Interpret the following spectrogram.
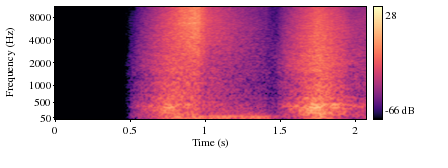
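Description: Two whoosh sound effects, each a swell of hiss over a deep bass rumble: the first starts about half a second in, the second comes near the end. It is an intro transition sting.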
